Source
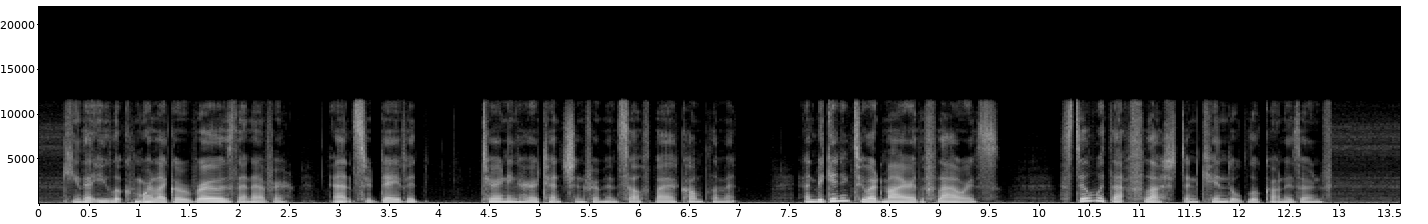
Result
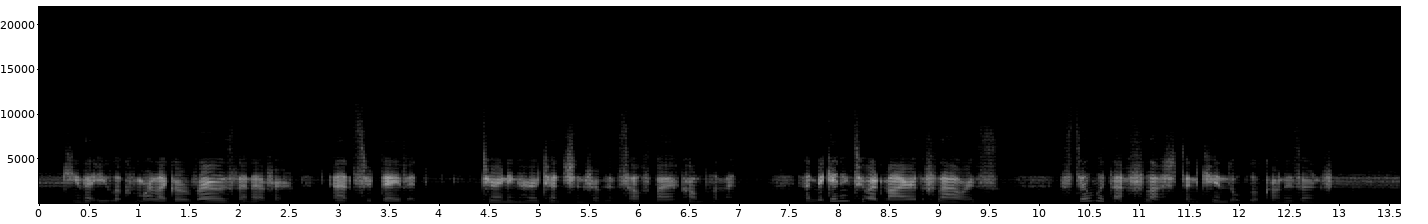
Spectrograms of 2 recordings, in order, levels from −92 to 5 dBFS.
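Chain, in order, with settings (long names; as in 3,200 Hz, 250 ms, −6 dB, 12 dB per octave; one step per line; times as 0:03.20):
one-sided soft clipper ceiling −6.5 dBFS
flat-topped band-pass 2,600 Hz, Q 4.1
barber-pole flanger 2.6 ms −0.42 Hz
level +5.5 dB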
